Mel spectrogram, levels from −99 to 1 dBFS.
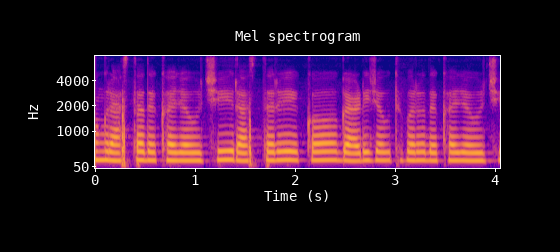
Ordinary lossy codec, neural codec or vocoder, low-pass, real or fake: none; none; none; real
